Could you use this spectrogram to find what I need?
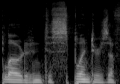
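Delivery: plain reading voice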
